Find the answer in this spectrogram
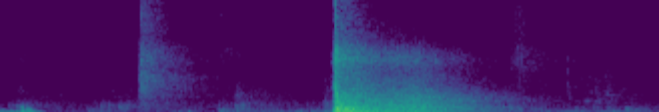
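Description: A door slams shut just after two seconds in, a sudden loud bang that rings on and dies away over about a second and a half in the bare, tiled room, blown shut by the wind. A lighter click comes about a second in.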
